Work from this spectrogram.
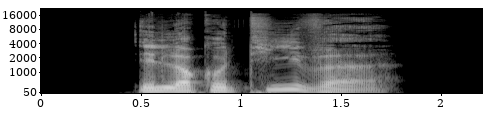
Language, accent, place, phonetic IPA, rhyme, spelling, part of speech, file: German, Germany, Berlin, [ɪlokuˈtiːvə], -iːvə, illokutive, adjective, De-illokutive.ogg
- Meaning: inflection of illokutiv: 1. strong/mixed nominative/accusative feminine singular 2. strong nominative/accusative plural 3. weak nominative all-gender singular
